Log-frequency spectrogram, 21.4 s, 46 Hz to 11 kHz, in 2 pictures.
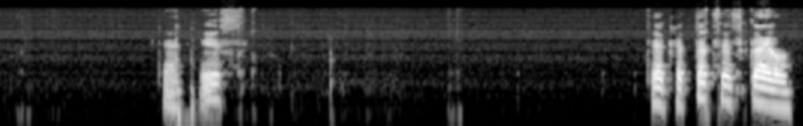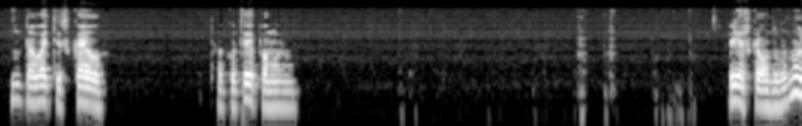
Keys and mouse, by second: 2.3 s, 6.0 click, 9.3 click, 14.0-16.1 drag.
